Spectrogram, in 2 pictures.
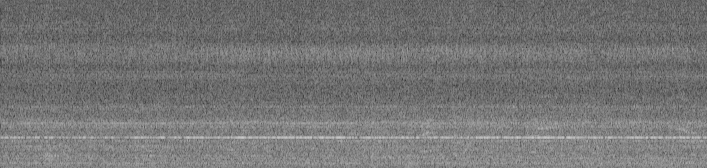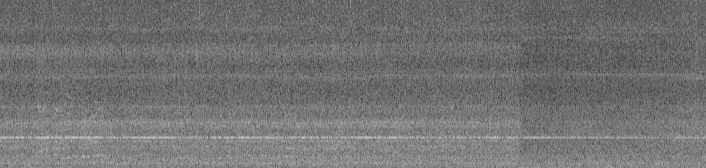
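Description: Steady running noise of a passenger train at a station, heard from the coach door, with a thin steady high-pitched whine over it. The higher hiss thins out near the end.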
